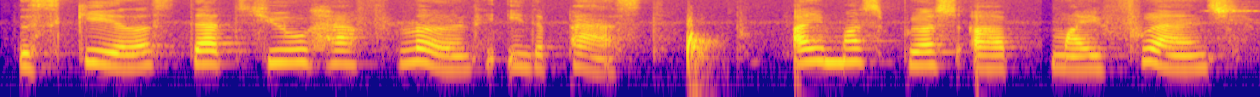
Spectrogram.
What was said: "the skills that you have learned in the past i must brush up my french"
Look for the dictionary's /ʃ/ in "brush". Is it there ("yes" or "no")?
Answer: yes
